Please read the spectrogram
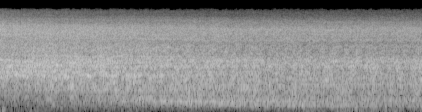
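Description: Power ice auger boring a hole through lake ice: a steady whirring, grinding noise of the motor and the spiral blade cutting into the ice.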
